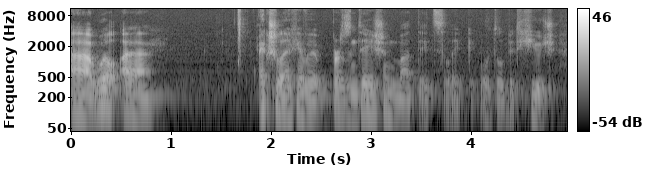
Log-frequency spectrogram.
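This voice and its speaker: Light background noise sits behind a man speaking at a fairly low pitch with a Ukrainian accent in a monotone, flat intonation. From Ukraine. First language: Ukrainian or Russian. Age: young. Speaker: journalist. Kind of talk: panel presentation. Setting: stage with audience. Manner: halting. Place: hall.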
